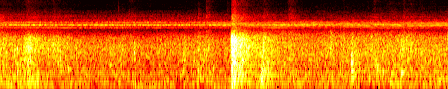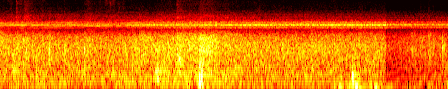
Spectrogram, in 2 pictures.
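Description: Splashing and squelching of hands working through shallow muddy water, with scattered clicks and one sharp knock about two seconds in. A steady high-pitched tone runs underneath.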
